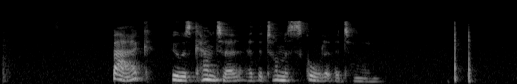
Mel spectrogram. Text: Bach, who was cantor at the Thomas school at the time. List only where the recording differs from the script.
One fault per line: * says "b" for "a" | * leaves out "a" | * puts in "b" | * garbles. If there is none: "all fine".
all fine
